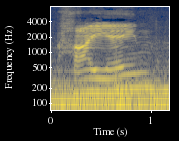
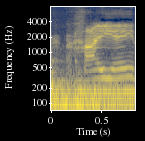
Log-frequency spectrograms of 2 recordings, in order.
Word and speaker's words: Hiyane: heading to I believe it's pronounced high aim or high aim it's a chai y ane it's a pretty awesome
